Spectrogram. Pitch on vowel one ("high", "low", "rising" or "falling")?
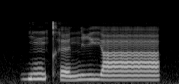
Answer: high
